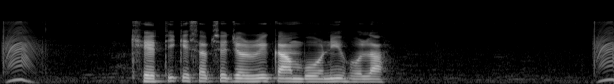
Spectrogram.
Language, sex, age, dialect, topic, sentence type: Bhojpuri, male, <18, Southern / Standard, agriculture, statement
